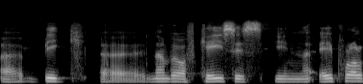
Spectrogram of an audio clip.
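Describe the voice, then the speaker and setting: Over a quiet background, a man with a French accent speaks at medium pitch with monotone, flat intonation, in a dry, close sound with no echo. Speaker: epidemiology researcher. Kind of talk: lecture. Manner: halting.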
